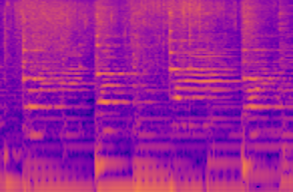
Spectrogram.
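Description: Children's song music with a steady bass line, and over it a cartoon water-splashing sound effect.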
